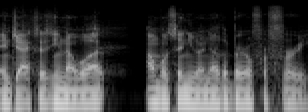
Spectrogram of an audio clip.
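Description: A man with a Tennessee accent speaks in a very deep, low pitch, recorded very cleanly with a silent background and a dry, close sound with no echo. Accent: US Southern (Tennessee). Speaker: master distiller. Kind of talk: casual interview.

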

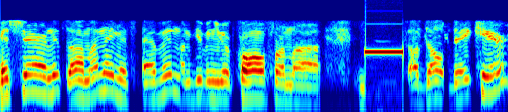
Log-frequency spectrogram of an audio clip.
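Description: A man speaks in a plain, everyday voice. His pace is moderate and his pitch varies in an ordinary way. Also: fairly high pitch for a man. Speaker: radio prank caller. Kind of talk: prank phone call. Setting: phone call.

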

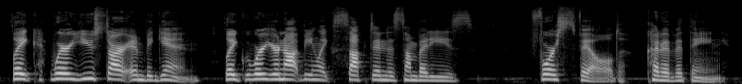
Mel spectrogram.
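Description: A woman with a plain, everyday voice speaks at a fairly slow pace with a fairly high pitch. Her pitch variation is ordinary, and the recording is very clean with a silent background. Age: 40s. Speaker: actor. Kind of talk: casual chat.

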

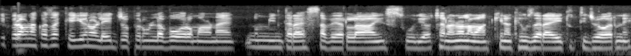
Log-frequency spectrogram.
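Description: The speech races at a very fast pace with hardly any pauses. Its intonation is monotone and flat. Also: woman, fairly low pitch for a woman, big swings in loudness. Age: 30s. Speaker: photographer. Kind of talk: casual chat.

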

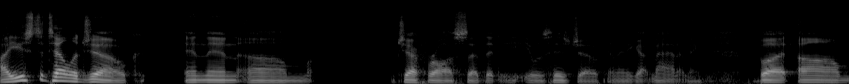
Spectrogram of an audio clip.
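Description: A man with an American accent talks at a fairly low pitch with ordinary pitch variation. It is a normal speaking voice on a very clean recording with a silent background. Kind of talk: casual interview chat. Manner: joking, self-deprecating.

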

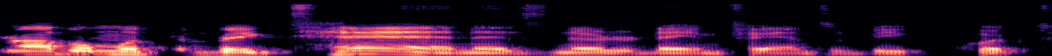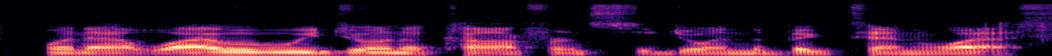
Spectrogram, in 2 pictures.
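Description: Big swings in loudness run through this man's medium-pitched speech, delivered at a fairly quick pace with ordinary pitch variation and hardly any pauses. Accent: American. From Central Ohio, US. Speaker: sports writer. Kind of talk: casual chat.

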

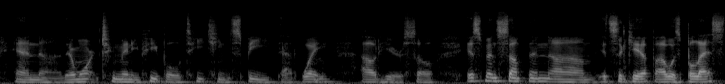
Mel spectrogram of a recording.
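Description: Against a quiet background, a man with an ordinary speaking voice talks at a moderate pace and medium pitch with ordinary pitch variation. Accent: American. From South Central Los Angeles. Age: 60s. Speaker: former pro football player and speed trainer. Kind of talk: casual interview.

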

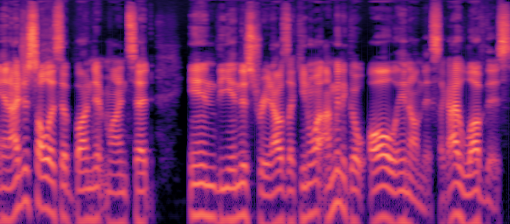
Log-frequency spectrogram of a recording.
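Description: Very fast male speech at medium pitch, with ordinary pitch variation, on a very clean recording with a silent background. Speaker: podcast host and software founder. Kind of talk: interview chat. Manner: fast talker.

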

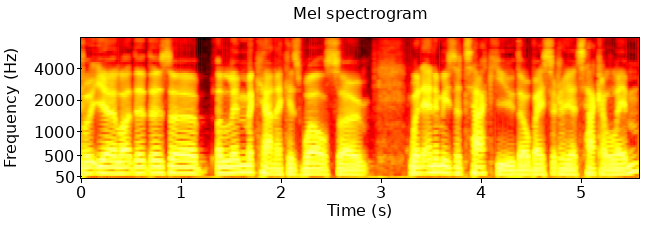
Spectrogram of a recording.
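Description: A man talks with a Birmingham accent at a very even loudness. The recording is very clean, with a silent background. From England, Birmingham. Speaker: podcast co-host. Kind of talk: casual chat.

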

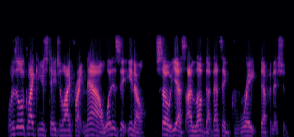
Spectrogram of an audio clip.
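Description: Talking at a fairly quick pace with hardly any pauses, this man has a fairly high pitch and ordinary pitch variation. His is an unremarkable speaking voice. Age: 40s. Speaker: pastor. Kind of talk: interview.

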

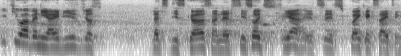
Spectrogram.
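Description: A high-pitched man speaks fairly quickly, with ordinary pitch variation. There is noticeable background noise. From Switzerland. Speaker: board game designer. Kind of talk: trade fair interview. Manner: halting.

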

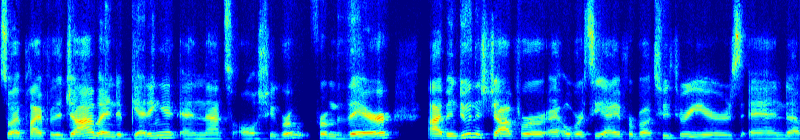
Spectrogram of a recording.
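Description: A woman with a very deep, low voice speaks at a fairly quick pace with ordinary pitch variation against a quiet background. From Maryland. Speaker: government diversity official. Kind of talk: interview.

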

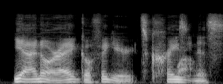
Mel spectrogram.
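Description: The pace is moderate. It is an unremarkable speaking voice. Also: man. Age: 20s. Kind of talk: casual chat.

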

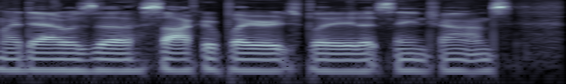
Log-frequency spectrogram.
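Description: A man speaks with an Upper Midwest accent. His voice is very deep and low. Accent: Upper Midwest (Minnesota). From Minnesota, Stillwater. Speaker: college hockey player. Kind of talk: casual interview. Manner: hesitant, many fillers.

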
